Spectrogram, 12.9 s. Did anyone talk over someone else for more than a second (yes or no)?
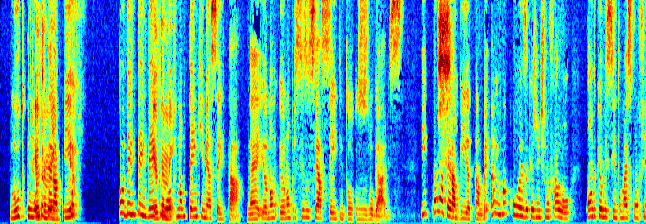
no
